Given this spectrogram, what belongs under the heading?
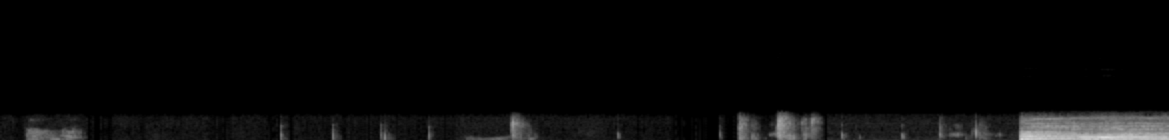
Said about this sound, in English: Can you close my door, please?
